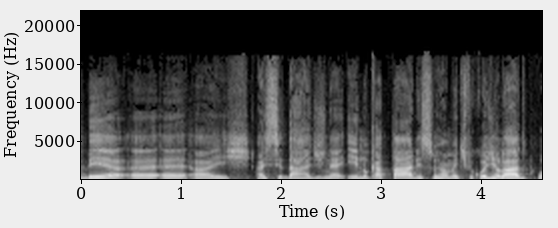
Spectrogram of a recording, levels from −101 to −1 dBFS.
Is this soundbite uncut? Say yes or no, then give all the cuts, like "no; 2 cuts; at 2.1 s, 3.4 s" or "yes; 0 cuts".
yes; 0 cuts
